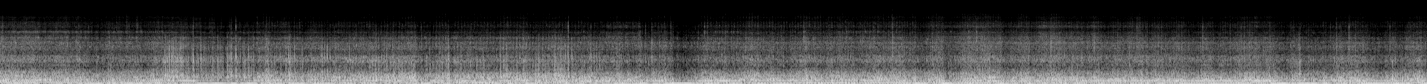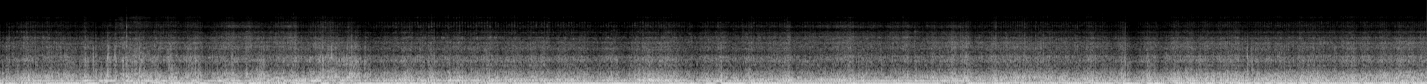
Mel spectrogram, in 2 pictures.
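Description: Briggs & Stratton LO206 single-cylinder four-stroke kart engine running flat out under racing load, heard close up from on board. Its note falls and rises as the kart slows for corners and speeds up again.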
